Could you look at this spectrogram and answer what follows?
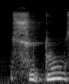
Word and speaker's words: Sotho: C'est le cas du Lesotho, et qui est majoritairement habité par un peuple qu'on appelle les Soto. Soutou, ça se prononce en langue locale.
